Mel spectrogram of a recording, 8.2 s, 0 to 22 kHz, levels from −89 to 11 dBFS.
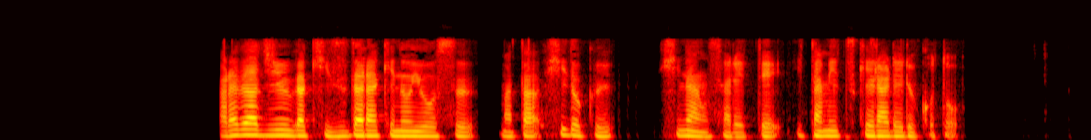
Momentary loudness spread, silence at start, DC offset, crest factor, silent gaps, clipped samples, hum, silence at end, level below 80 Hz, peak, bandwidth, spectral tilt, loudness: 13 LU; 1.65 s; under 0.1%; 24 dB; 3.60-3.74 s, 4.80-4.89 s; under 0.1%; none; 1 s; -64 dBFS; -2 dBFS; 7.2 kHz; -5.5 dB/octave; -25 LUFS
